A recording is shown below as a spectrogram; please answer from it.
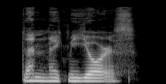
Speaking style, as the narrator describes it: he breathed, face flushing at how breathy and needy the words came out

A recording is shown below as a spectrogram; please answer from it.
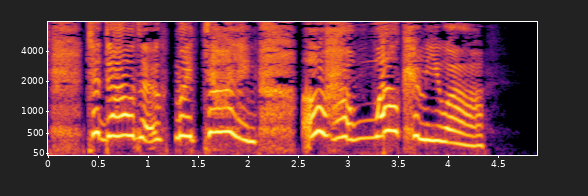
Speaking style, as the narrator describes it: she burst into tears, threw her arms round his neck, kissed him, and cried

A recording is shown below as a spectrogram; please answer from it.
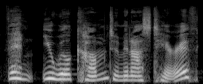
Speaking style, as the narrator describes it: cried Boromir

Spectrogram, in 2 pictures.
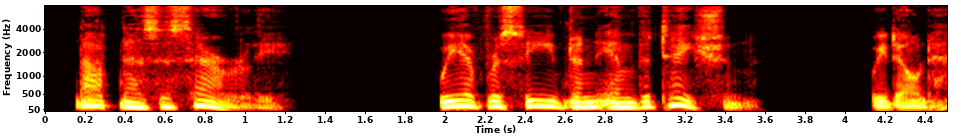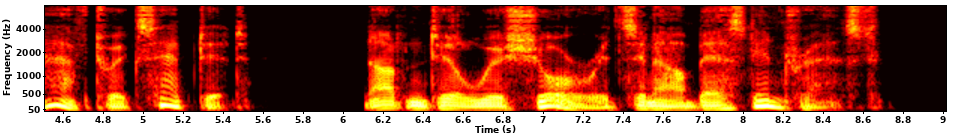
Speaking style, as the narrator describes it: Roberta said calmly

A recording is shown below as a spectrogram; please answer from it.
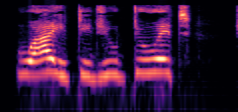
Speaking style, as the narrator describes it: she asked in a sickened voice

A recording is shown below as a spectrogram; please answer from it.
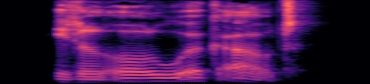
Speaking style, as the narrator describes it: added calmly

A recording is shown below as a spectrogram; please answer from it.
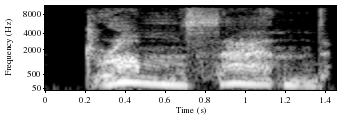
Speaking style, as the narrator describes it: Jessica hissed

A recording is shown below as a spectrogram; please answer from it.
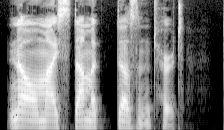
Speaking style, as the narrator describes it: Tanis said irritably

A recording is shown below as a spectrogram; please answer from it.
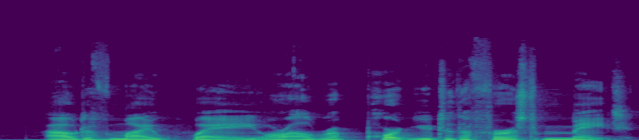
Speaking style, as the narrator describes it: he said firmly

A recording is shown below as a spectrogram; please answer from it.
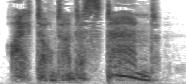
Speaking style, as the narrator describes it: whispered Carl

